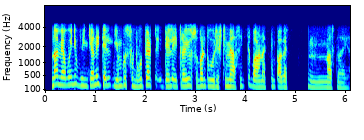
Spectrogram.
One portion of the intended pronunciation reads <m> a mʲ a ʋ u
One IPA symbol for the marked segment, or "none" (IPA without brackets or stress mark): n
